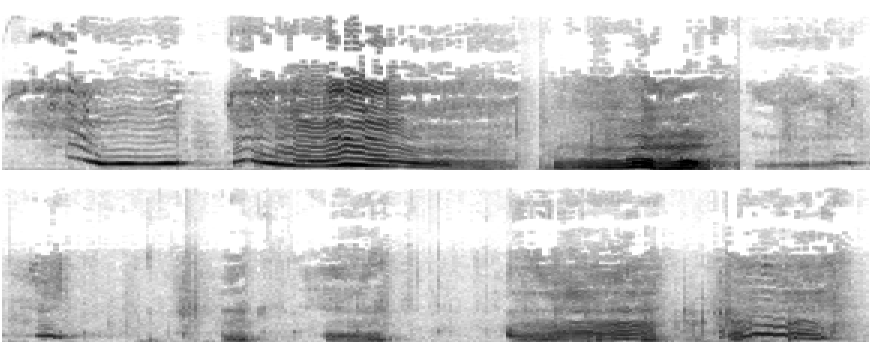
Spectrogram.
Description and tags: Whining sounds of a dog. Recorded with mobile phone.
